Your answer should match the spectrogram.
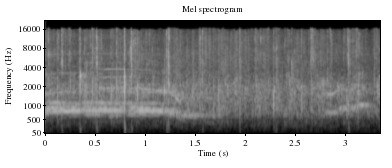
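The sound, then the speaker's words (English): A church audience breaks into a round of applause for its campaign team, dense steady clapping with a few sharper claps standing out and a faint sustained tone fading early on. “Let's give them a round of applause and thank God for them.”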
